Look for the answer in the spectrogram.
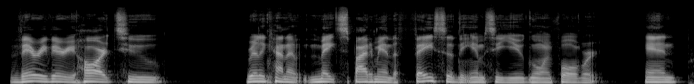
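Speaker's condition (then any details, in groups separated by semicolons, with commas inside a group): No condition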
